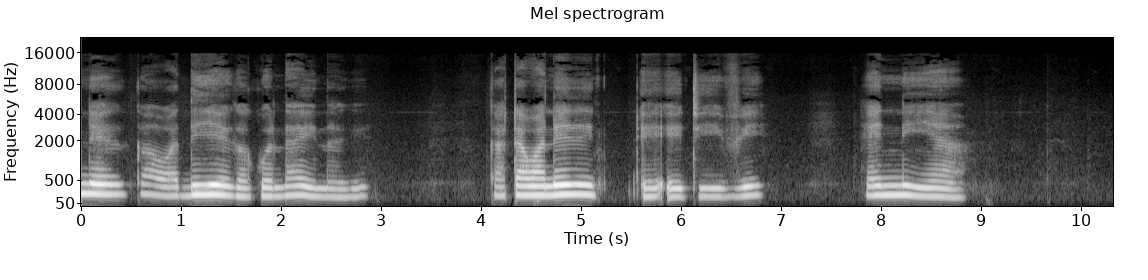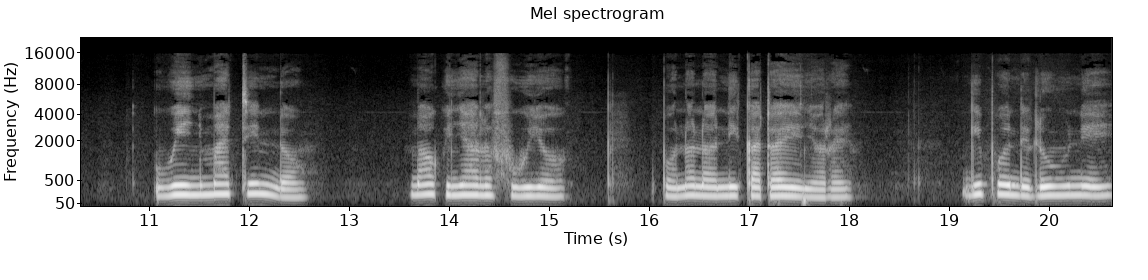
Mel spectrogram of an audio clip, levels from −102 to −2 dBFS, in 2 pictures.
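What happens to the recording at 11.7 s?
Nothing goes wrong at 11.7 s; the speech continues intact through that moment with no dropout, click or distortion.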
